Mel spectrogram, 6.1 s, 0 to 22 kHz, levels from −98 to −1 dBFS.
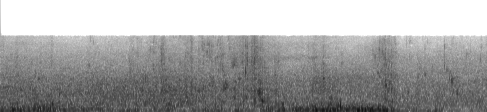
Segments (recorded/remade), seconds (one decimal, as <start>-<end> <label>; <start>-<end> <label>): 0.0-0.9 remade; 0.9-2.9 recorded; 2.9-4.1 remade; 4.1-6.1 recorded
